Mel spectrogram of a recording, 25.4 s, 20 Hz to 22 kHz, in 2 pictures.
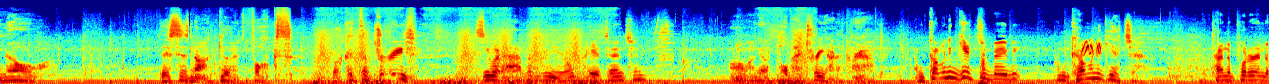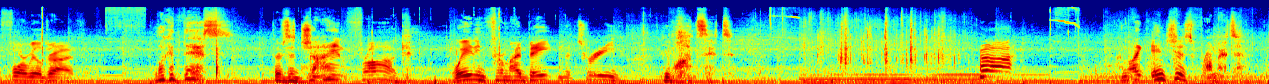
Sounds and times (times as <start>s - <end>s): Music: 0.0s - 25.3s
Speech: 1.6s - 4.2s, 4.8s - 6.7s, 7.3s - 11.5s, 14.2s - 20.0s, 23.8s - 25.2s.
